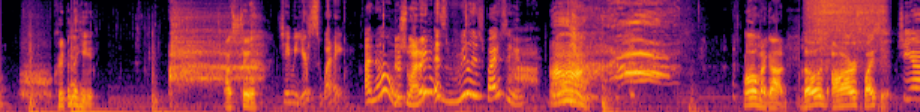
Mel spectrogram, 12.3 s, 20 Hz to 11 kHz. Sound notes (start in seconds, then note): 2.2 exhales; 2.2 sighs; 10.5 exhales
